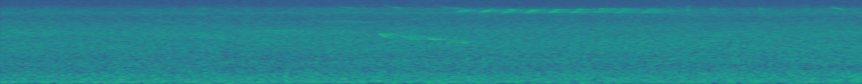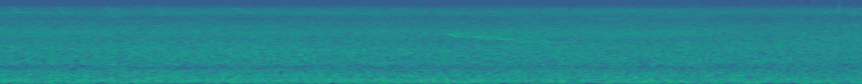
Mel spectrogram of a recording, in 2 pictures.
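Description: Forest ambience: a steady rushing hiss with a few bird calls over it, a short falling whistle about three seconds in, then a quick high trill, and another falling whistle about ten seconds in.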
